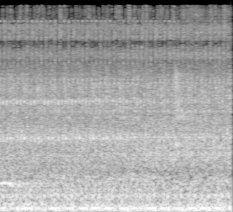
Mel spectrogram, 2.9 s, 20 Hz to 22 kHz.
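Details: Ford Taurus 2018 turbo four-cylinder, strong shaking, code P0301: idle with uneven low thump stumbling every few beats, cylinder 1 misfiring, seen on misfire counter and power balance.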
